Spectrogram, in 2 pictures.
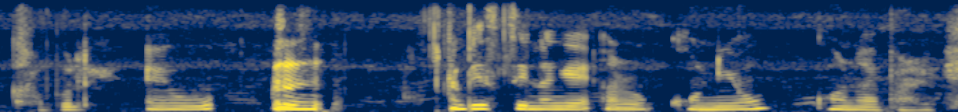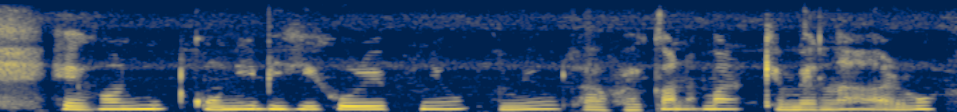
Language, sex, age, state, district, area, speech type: Assamese, female, 18-30, Assam, Charaideo, rural, spontaneous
